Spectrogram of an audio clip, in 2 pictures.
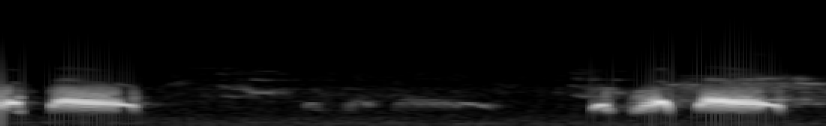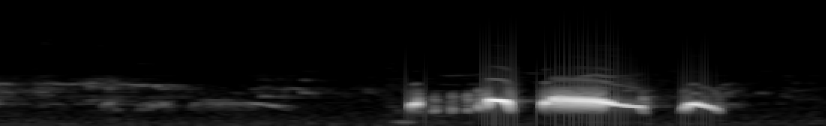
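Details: Three coo phrases from a female dove calling males, spaced about three seconds apart, each a few short notes leading into a prolonged, gently falling coo; otherwise quiet.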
